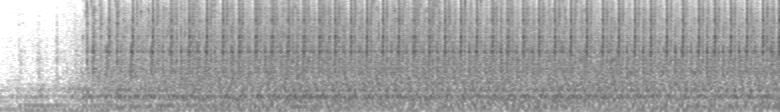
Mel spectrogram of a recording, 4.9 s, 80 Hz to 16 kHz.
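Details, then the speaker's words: Overhauled 1965-era Bernina 730 Record free-arm sewing machine with double belt/pulley drive, straight stitch at zero width: crisp even ticking about three per second, steady like a clock, the signature Bernina sound of a machine running well; normal. "Uh and as you can tell, it has that wonderful Bernina sound. Uh every sewing machine has a certain signature sound that it should make when it's running well. And this Bernina has has the Bernina sound."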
